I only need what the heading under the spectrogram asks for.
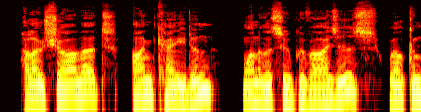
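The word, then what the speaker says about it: Kaeden: hello Charlotte I'm Kaden one of the supervisors welcome to the team hi Aiden uh it's Kaden I'm so sorry don't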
